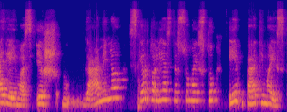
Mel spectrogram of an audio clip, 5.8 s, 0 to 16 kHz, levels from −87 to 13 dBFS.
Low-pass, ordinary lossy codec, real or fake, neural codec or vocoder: 14.4 kHz; Opus, 32 kbps; real; none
